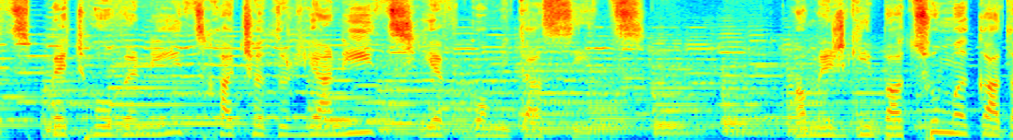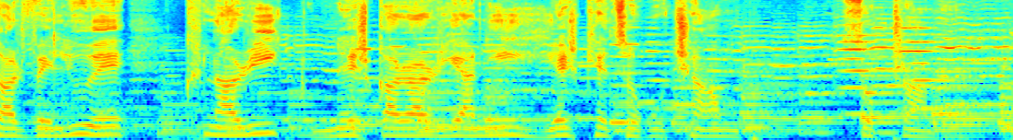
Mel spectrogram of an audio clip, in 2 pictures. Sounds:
violin, bowed string instrument

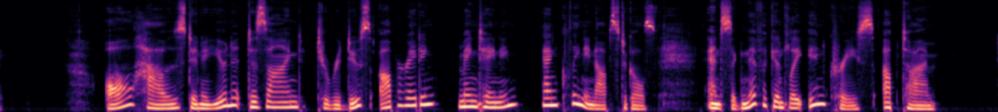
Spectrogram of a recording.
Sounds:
speech

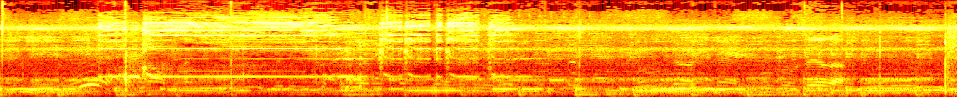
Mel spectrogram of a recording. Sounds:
air horn

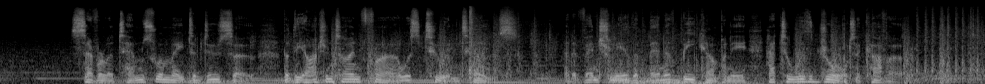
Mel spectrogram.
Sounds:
speech, music

